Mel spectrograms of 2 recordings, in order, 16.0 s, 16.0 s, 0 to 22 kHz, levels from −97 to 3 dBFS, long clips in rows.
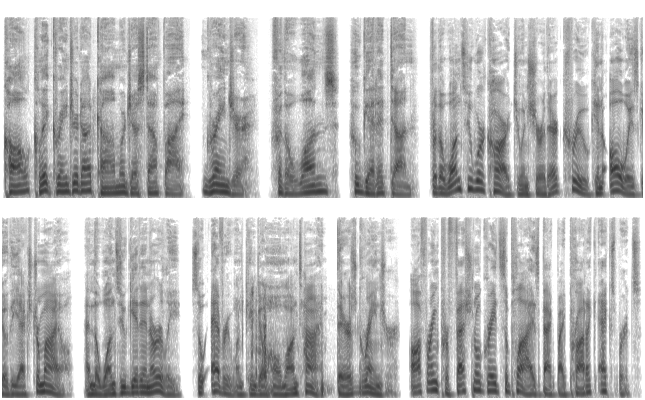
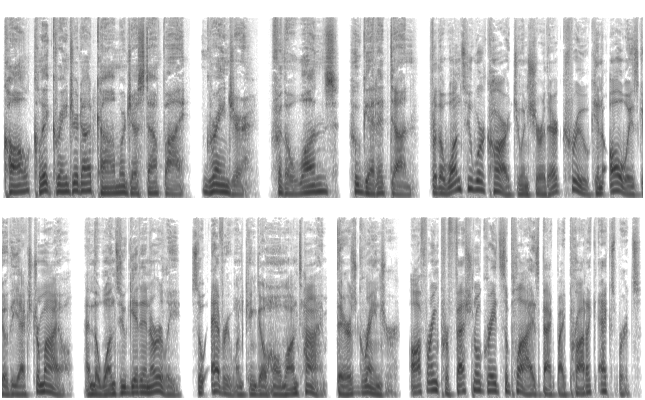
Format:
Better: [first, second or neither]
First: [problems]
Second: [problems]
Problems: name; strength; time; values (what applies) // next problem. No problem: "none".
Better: second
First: phone ringing; noticeable; from 11 to 13 s; peak 7 dB below the speech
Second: none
